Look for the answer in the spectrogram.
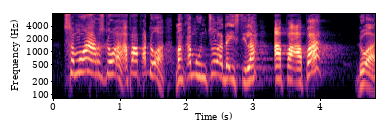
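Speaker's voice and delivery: usual speaking voice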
